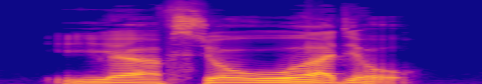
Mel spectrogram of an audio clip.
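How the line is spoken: Gruff, unconvincing objection. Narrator (Russian): возразил Дэмин грубым голосом, но слова его звучали не очень убедительно

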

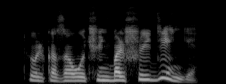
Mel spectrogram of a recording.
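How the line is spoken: Old stargazer muttering. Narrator (Russian): пробормотал звездочет

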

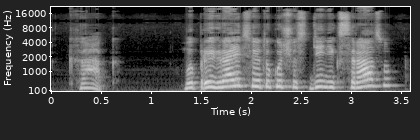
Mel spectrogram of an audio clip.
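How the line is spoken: Mock-horrified exclamation. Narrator (Russian): С притворным ужасом воскликнула Эйлин

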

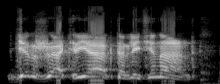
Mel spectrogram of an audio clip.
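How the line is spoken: Barked command. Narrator (Russian): рявкнул Касьян

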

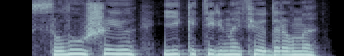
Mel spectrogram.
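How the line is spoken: Ingratiating, soft start. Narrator (Russian): вкрадчиво начала я

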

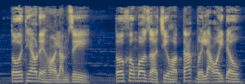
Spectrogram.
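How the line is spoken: Cold scoff. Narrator (Vietnamese): Yến Thất cười nhạt

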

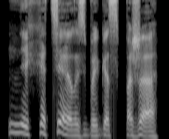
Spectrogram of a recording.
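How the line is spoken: Patient man speaking through teeth. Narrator (Russian): процедил терпеливый эстонец

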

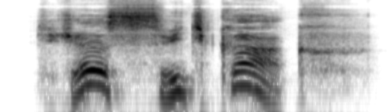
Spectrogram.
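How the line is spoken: Gloomy deep bass, policeman. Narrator (Russian): мрачно басил участковый Петров

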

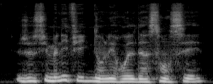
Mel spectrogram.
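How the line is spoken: Exclaimed. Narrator (French): s'écria Laurence

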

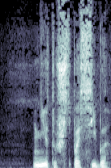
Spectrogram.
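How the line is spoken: Grumbled. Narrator (Russian): буркнул Кузин

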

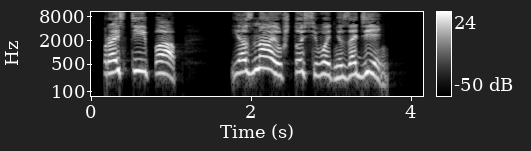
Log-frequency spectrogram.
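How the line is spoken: Shout. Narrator (Russian): крикнула Эльса

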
